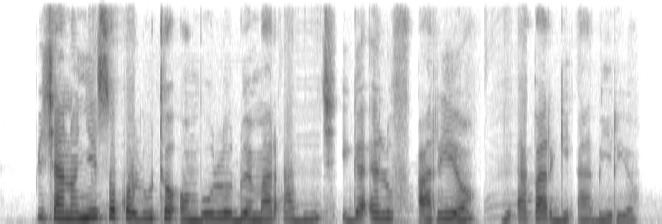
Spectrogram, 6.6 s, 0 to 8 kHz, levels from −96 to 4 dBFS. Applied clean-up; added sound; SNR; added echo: neural separator model SepFormer DNS4.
